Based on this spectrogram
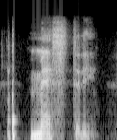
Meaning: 1. master 2. mainsail
- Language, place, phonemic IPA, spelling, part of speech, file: Occitan, Béarn, /ˈmɛs.tre/, mèstre, noun, LL-Q14185 (oci)-mèstre.wav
